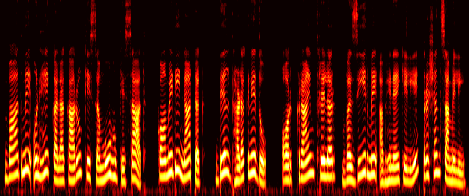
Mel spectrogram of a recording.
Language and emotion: Hindi, neutral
